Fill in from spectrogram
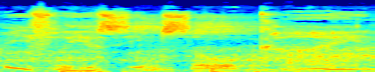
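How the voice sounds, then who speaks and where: A sly, plaintive spirit of the cold, speaks in a roomy, noisy space. He draws words out very slowly in a gravelly creak, wheedling theatrically as in a radio play. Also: very high voice, animated, bright, forceful tone, full character voice. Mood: wheedling, pleading. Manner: drawn-out, sighing, theatrical, sometimes whispering. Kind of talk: audio drama acting. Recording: roomy sound with clear background noise.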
